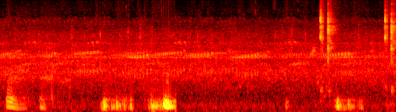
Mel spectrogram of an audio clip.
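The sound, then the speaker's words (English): Frogs of unusual size croak in short, deep, throaty bursts that come in several clusters. A steady high drone runs underneath, and a few sharp high chirps sound near the end. “Frogs of unusual size.”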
